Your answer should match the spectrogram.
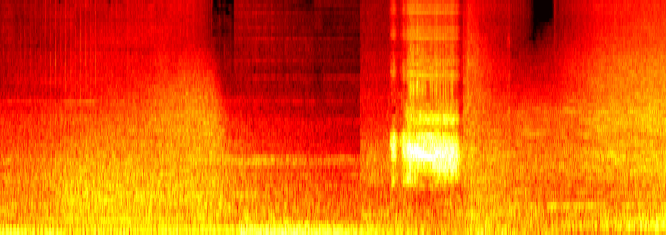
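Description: Soundtrack sound effects: a steady low rumble with a falling whoosh about two to three seconds in, then a loud high screech lasting under a second about five seconds in.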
